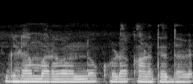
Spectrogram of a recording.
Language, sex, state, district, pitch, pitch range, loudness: Kannada, male, Karnataka, Bidar, 125 Hz, 125-130 Hz, -12 LUFS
